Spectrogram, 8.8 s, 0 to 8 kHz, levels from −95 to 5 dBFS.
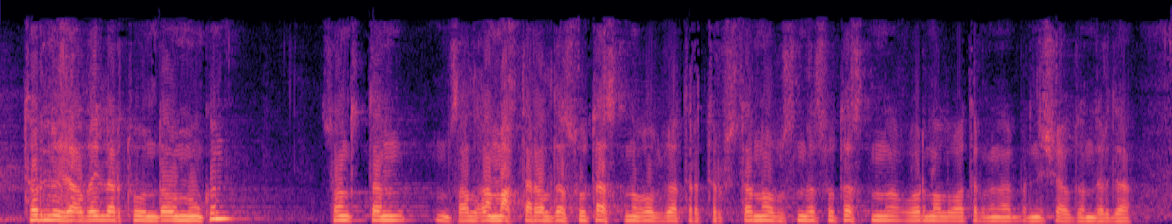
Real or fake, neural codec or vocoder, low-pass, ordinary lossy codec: real; none; 7.2 kHz; AAC, 32 kbps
